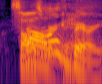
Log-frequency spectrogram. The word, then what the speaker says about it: Salisbury: going to say salisbury is that how you pronounce it no that's exactly right salisbury i wanted to say salisbury yeah well i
